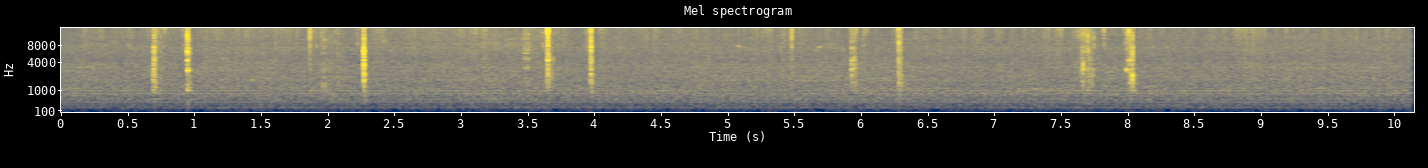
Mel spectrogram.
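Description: Sharp clicks and crackles of stiff cardstock being rolled and handled, about a dozen, several in quick pairs, over a faint steady hum.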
